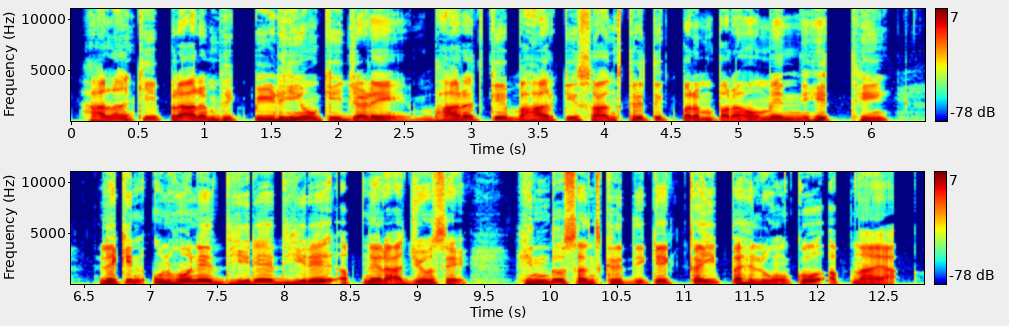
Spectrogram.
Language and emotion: Hindi, neutral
